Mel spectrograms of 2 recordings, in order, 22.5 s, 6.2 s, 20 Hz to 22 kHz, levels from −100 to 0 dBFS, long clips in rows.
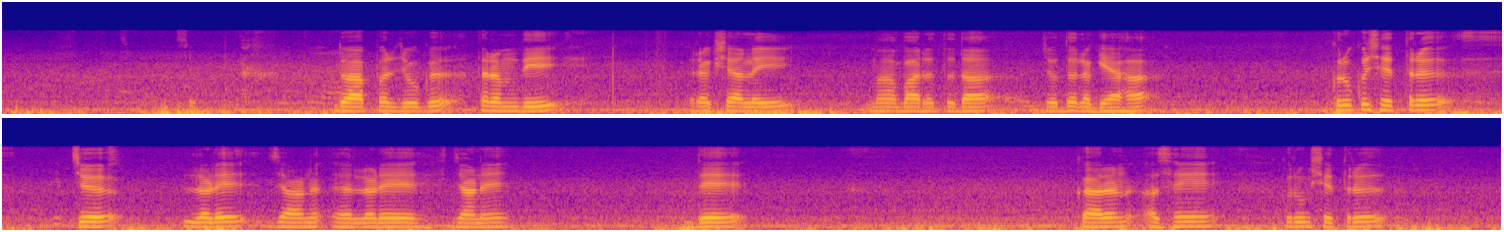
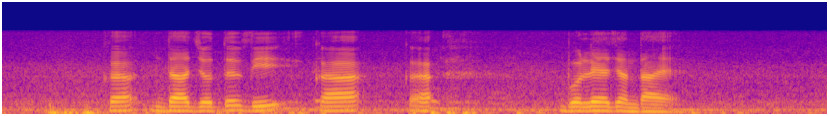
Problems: constant background noise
